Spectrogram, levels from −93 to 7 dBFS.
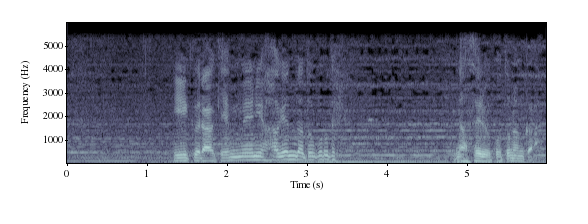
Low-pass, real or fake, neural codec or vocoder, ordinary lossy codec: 5.4 kHz; fake; vocoder, 44.1 kHz, 128 mel bands every 256 samples, BigVGAN v2; none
